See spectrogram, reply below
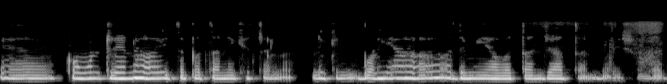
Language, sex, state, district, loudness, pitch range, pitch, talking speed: Hindi, female, Jharkhand, Sahebganj, -14 LUFS, 275-290 Hz, 285 Hz, 125 wpm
